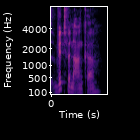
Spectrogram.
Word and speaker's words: Witwenanker: How do you pronounce Widow Anchor in German? It's Witwenanker.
